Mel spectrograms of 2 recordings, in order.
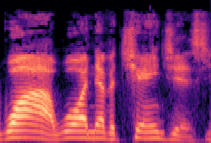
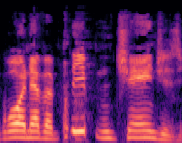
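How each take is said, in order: First: Put-on slow, drawn-out Boston accent with the "r" dropped from "Wah"; "Wah" stretched the Boston way, as a joke; mock Boston accent. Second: Put-on Boston accent, slowed, with "bleeping" as a jokey stand-in; "Wah" said the Boston way, "bleeping" tossed in playfully; mock Boston accent. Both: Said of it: "I want the accent so bad".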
